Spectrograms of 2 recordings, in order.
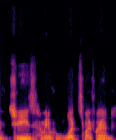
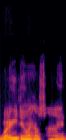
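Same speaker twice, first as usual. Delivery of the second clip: high, loud, frantic but kind voice; 6 semitones higher, 6 dB louder than usual. Retelling mom running up to find the speaker outside, imitating her frantic but nice. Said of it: "trying to be nice, but also frantic".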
